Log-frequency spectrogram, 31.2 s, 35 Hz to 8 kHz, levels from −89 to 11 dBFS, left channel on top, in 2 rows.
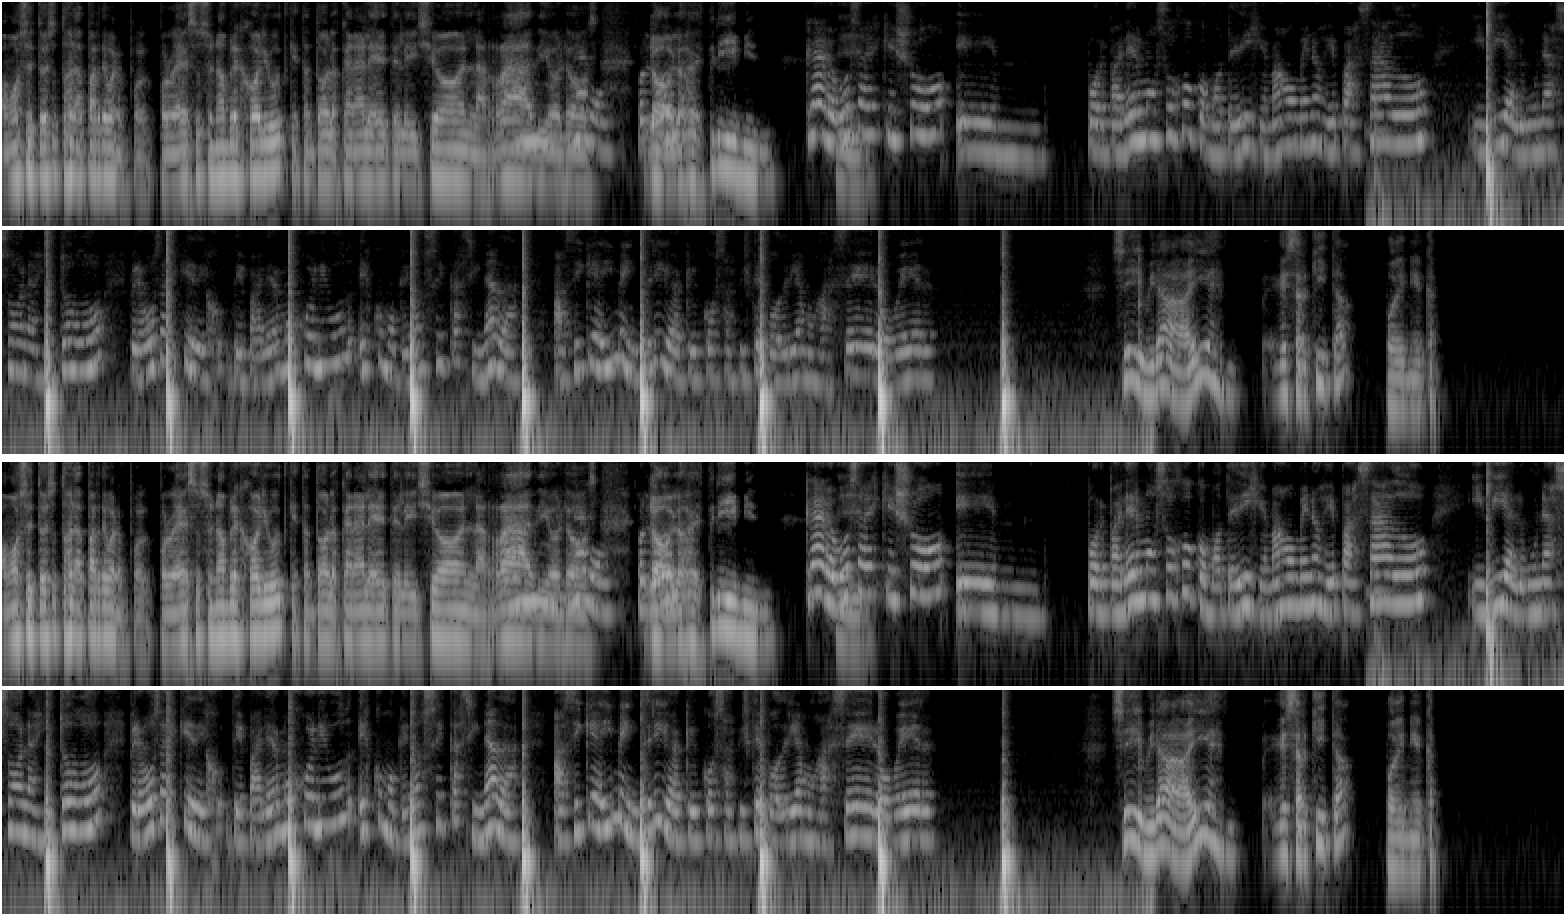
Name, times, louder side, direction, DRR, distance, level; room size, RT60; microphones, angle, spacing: voice 1, 0.0-5.9 6.4-7.7 8.3-8.6 26.7-28.0 28.2-29.1 29.5-29.9, right 2 dB, 20° right, 0.3 m, -33 dB
voice 2, 5.0-6.1 6.4-6.7 8.0-10.4 10.9-14.4 14.7-20.9 21.1-25.0, right 5 dB, 75° right, 0.5 m, -36 dB
sound 1, 13.6-27.1, left 2 dB, 40° left, 0.7 m, -29 dB
2.8 x 2.2 x 2.6 m
head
